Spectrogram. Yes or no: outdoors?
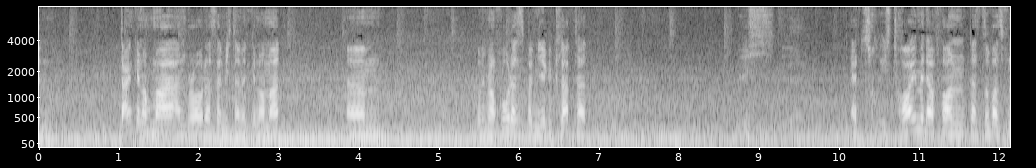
yes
